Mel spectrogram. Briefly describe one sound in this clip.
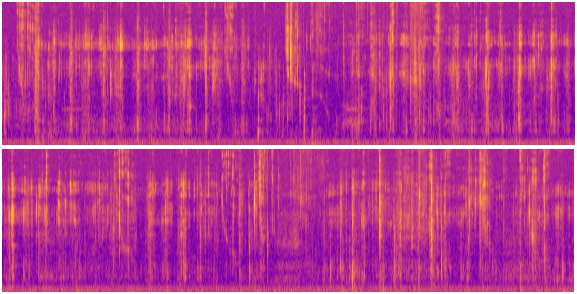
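A man chews food wetly and smacks his lips close to a microphone.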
